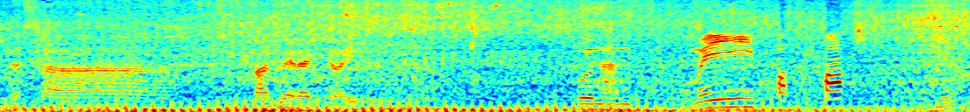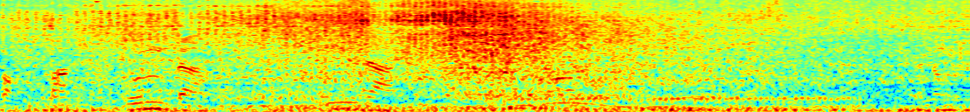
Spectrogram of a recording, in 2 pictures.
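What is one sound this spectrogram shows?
A motorbike engine runs past nearby.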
